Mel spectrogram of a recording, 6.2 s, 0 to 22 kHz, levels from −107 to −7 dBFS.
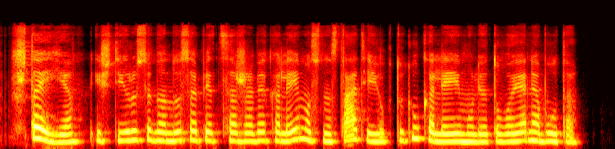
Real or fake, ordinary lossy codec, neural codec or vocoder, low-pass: fake; Opus, 24 kbps; autoencoder, 48 kHz, 128 numbers a frame, DAC-VAE, trained on Japanese speech; 10.8 kHz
